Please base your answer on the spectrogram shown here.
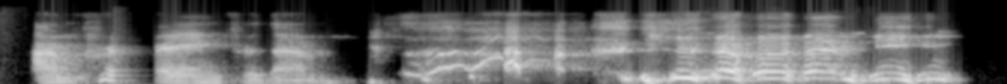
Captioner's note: laughter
